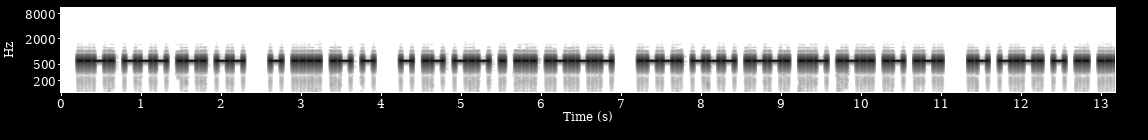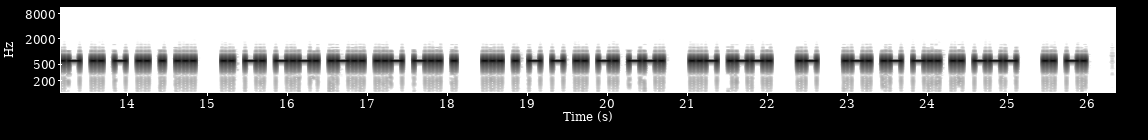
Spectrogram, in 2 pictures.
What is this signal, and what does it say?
Morse code, heard as a keyed tone, about 25 wpm, 600 Hz. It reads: FORM THAT TAKES. POPULAR ACTIVITIES INCLUDE SETTING UP A RADIO IN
